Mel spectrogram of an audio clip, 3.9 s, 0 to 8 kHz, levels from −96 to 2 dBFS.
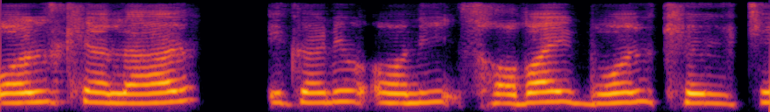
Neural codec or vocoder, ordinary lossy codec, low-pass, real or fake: codec, 16 kHz, 1.1 kbps, Voila-Tokenizer; none; 7.2 kHz; fake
